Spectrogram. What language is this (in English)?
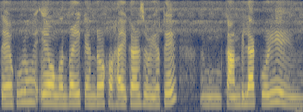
Assamese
